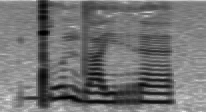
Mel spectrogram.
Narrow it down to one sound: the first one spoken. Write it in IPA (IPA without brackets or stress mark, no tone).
ɡ͡ǃ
